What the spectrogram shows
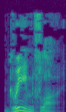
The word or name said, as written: greenfly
